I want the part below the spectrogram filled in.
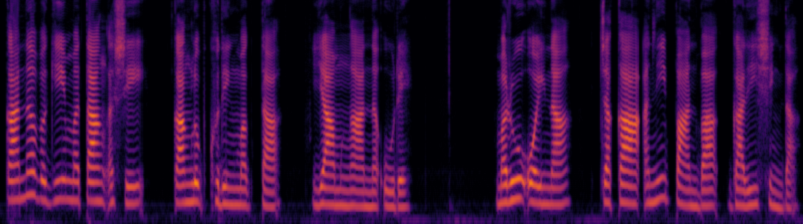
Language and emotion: Manipuri, neutral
